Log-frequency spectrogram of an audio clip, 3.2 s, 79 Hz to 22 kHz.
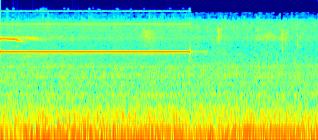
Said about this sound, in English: Cause then that's just an alarm in the plane telling us that we're 10,000 feet above the ground.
